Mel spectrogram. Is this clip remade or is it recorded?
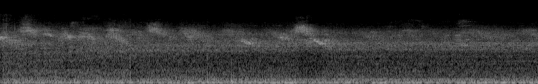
recorded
